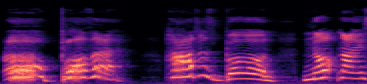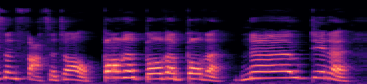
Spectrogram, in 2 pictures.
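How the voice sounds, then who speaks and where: A woman's voice: mid-range voice, huge pitch swings, takes it slowly. A woman voicing a suspicious, greedy wolf in a children's story. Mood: frustrated. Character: suspicious, greedy wolf, grumbling when tricked.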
